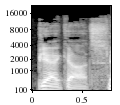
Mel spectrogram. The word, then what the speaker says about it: Bjerregaard: I'm going to go for Lucas Bjerregaard.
